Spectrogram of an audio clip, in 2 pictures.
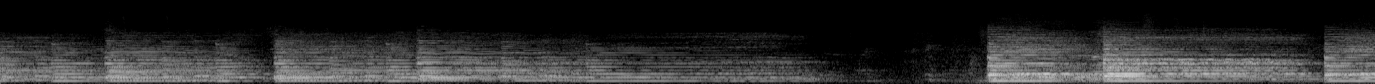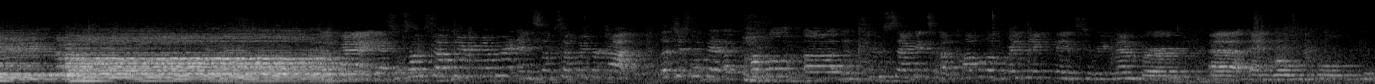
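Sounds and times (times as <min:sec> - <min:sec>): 
Christmas jazz music: 0:00.0 - 0:08.2, 0:09.9 - 0:17.2.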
